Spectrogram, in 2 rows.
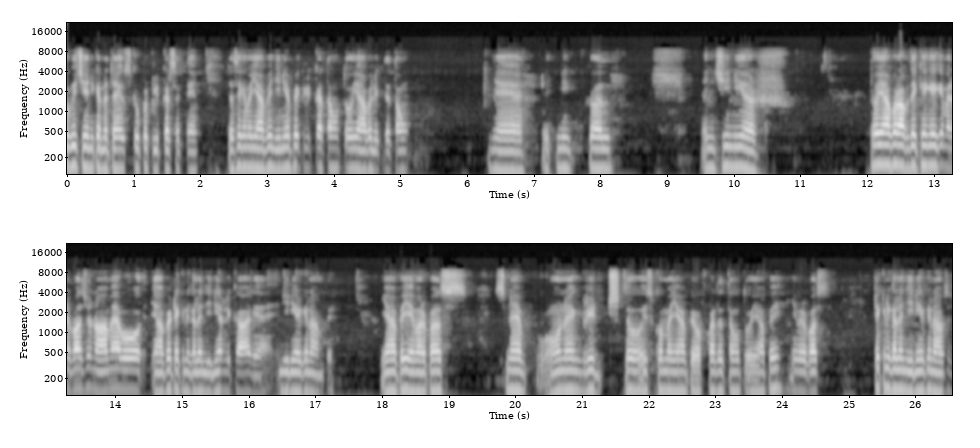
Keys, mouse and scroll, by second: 2.1 click, 6.4-11.0 typing, 12.3 click, 19.8 click, 23.7 click, 23.7 click.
